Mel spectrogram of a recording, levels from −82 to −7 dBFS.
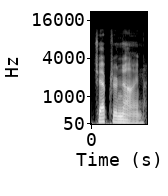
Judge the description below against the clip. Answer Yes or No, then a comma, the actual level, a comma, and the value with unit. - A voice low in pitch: Yes, very low, 95 Hz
